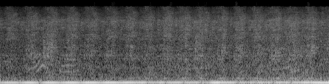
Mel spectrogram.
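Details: Chevy truck with 305 V8 just after transmission installed and fluid added: deep, steady idle rumble through reverse, neutral and drive with no clunks or slips; header leak noted; engine and transmission sound healthy.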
